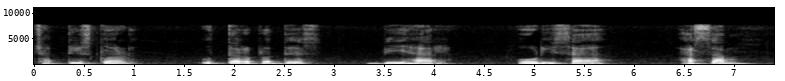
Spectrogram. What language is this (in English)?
Odia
